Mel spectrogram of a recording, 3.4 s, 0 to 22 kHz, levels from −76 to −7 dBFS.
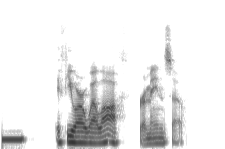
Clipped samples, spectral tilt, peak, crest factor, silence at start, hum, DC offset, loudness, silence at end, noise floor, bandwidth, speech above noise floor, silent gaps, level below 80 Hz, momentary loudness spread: under 0.1%; -6 dB/octave; -10 dBFS; 20 dB; 0.05 s; none; under 0.1%; -29 LUFS; 0.65 s; -88 dBFS; 12.5 kHz; 60 dB; none; -66 dBFS; 14 LU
